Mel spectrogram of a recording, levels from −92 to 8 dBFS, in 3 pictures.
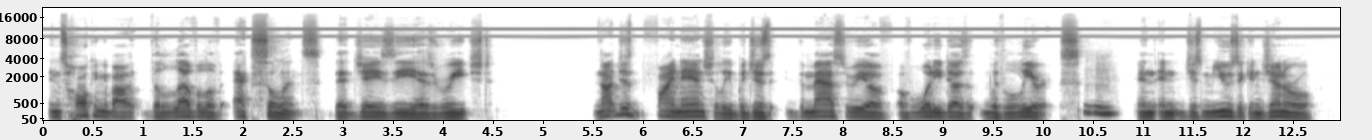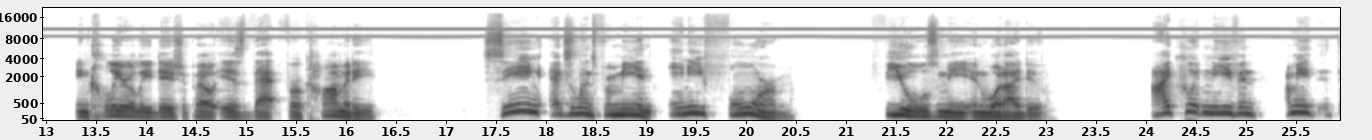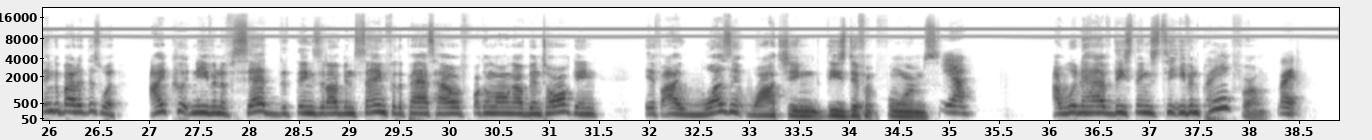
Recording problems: high-pitched whine; noticeable; throughout; 11 kHz, 15 dB below the speech

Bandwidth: 17.5 kHz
